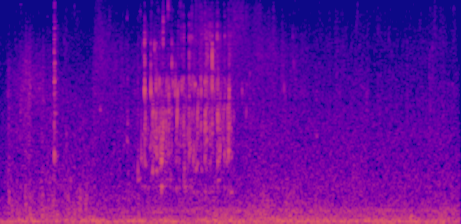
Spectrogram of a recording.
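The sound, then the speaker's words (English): Liquid pours into a cup for a little over a second, a bright splashing trickle rising over a steady background patter like rain. No one speaks. “Here, let me pour you another cup.”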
